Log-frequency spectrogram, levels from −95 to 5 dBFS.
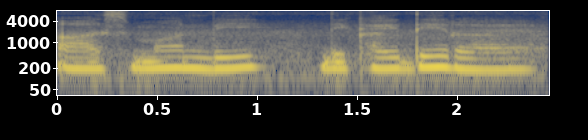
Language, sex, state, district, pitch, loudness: Hindi, female, Uttar Pradesh, Saharanpur, 190 Hz, -14 LUFS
